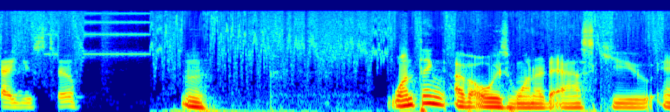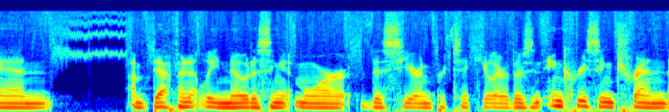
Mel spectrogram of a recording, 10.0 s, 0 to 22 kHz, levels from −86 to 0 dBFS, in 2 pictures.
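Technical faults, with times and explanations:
Throughout: converter idle tones. A whistle near 4 kHz sits in the pauses between speech and turns into grainy noise under the speech, at about 25 dB below the signal. An undithered delta-sigma converter settles into repeating bit patterns when its input is small, and those patterns produce tones.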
